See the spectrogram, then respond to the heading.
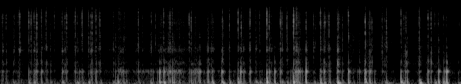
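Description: A single small, hollow, empty printed paper cup, held upside down, is tapped rapidly on its sides and base with long nails. The result is a fast, uneven patter of short, dry hollow knocks with low thumps and a faint steady tone near 600 Hz, each tap dying away almost at once.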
